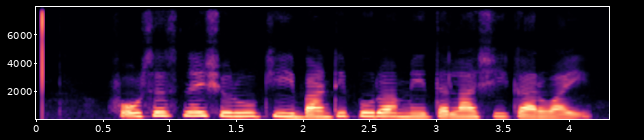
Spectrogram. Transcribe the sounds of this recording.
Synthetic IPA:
foːɾsəsneʃʊɾukiːbãːɳʈipuɾamẽt̪ɐlaːʃikaːɾʋaːiː

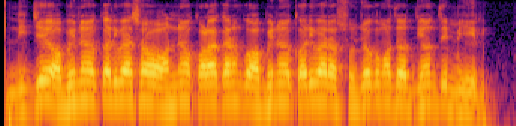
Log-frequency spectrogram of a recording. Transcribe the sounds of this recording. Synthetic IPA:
nid͡ʒeɔbʱinɔjɔkɔɾibasɔɦɔːnjɔkɔɭakaɾɔŋkuɔbʱinɔjɔkɔɾibaɾɔsud͡ʒoɡɔmɔd̪ʱjɔd̪iɔnt̪imiɦiɾ

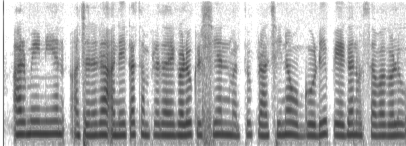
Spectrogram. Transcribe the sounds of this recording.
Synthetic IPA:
aːɾmeːnijɐnɐ̰d͡ʒɐnɐɾɐʔɐ̰nɛːkɐsɐmpɾɐd̪aːjɐɡɐɭukɾiʂijɐnmɐt̪ːupɾaːt͡ʃiːnɐuɡːuːɽipeːɡɐnut̪sɐʋɐɡɐɭu

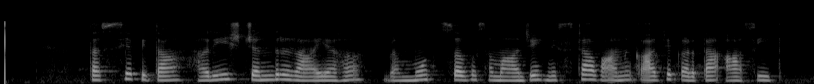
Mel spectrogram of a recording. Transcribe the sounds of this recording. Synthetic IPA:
t̪ɐsjɐpit̪aːhɐɾiːʃt͡ʃɐnd̪ɾɐɾaːjɐɦɐ̆ | bɾɐmːoːt̪sɐʋsɐmaːd͡ʒeːnisʈʰaːʋa̰ːnkaːɾjɐkɐɾt̪aːʔaːsiːt̪

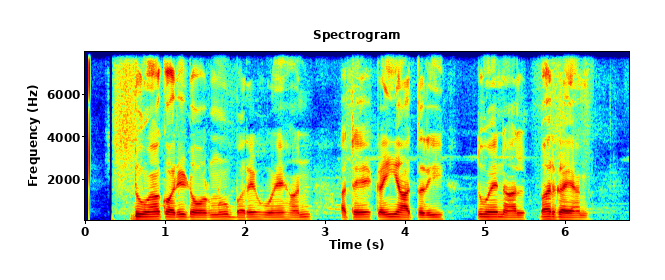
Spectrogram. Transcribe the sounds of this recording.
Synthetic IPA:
d̪ʊãːkɔːɾiɖoːɾnũːbʱəɾeːɦʊeɦənət̪eːkəĩːaːt̪ɾiː | d̪ʊẽːnaːlbʱəɾɡəeɦən

